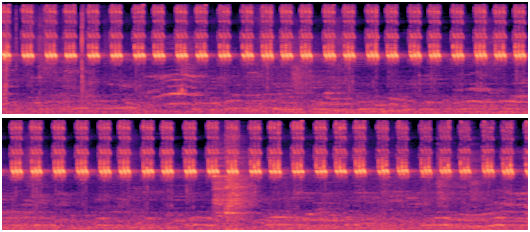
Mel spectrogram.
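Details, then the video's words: Cricket calling in real life: a shrill, high-pitched chirp repeated steadily several times a second without pause, with faint people talking in Vietnamese in the background and a brief rustling thump near the end. "Cricket insects sound Effect"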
